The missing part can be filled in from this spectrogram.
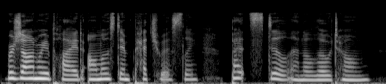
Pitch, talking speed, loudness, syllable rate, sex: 235 Hz, 155 wpm, -18 LUFS, 4.9 syllables/s, female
